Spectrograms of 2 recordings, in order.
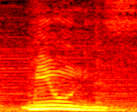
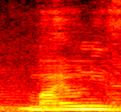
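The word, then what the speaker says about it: mayonnaise: এটা অবশ্য সৌর্যও খেতে পারবে, এটা হচ্ছে মেয়োনিজ, মায়োনিজ না মেয়োনিজ, ঠিক আছে?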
